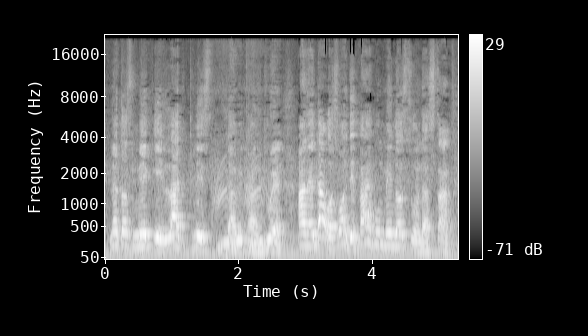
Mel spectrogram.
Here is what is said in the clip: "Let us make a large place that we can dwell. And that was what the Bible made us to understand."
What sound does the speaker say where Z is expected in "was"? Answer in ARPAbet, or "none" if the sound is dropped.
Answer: S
